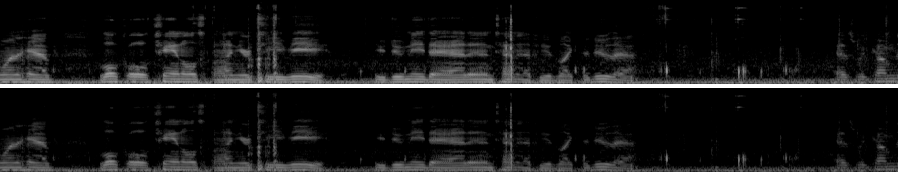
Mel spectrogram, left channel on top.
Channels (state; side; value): quieter; right; 7.4 dB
